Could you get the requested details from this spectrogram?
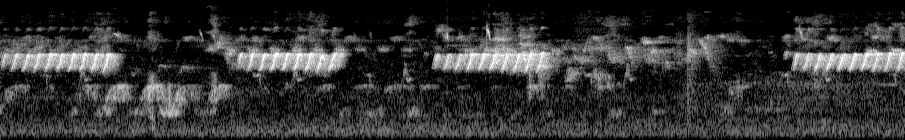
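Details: A black-naped monarch sings four bursts of quick, evenly repeated ringing notes, each burst about a second long and separated by short pauses, with softer bird chatter between phrases.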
